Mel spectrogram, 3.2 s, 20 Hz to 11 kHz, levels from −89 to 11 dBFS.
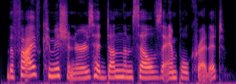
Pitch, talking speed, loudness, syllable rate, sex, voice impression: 210 Hz, 150 wpm, -21 LUFS, 5.2 syllables/s, female, slightly feminine, adult-like, fluent, slightly unique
